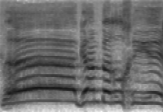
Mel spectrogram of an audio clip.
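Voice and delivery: high, slow, drawn-out cry of realization; acted exclamation. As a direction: exclaim it high, stretching the opening vowel. Acts out Isaac's reaction to Esau. (קריאת התפעלות גבוהה וממושכת)

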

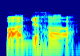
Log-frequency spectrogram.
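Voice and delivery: ਭਜਹਾ as bhaj-haa, no vowel after j; correct pronunciation. Shown as a demonstration. Teacher saying pronounce it this way, correct pronunciation. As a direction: join j straight onto haa in ਭਜਹਾ. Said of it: "ਇਸ ਤਰ੍ਹਾਂ ਉਚਾਰਨ ਕਰਨਾ ਹੈ".

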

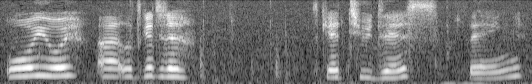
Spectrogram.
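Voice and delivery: normal talking voice

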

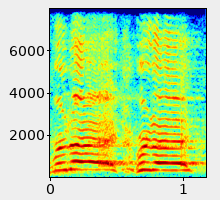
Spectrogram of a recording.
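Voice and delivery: high-pitched holler; mock urgent calling. Driver dodging branches, calling his head dog, high holler. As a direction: holler the name high, mid-action.

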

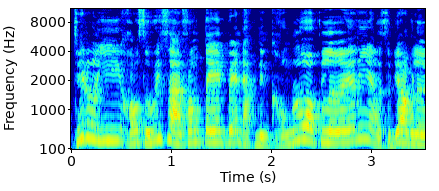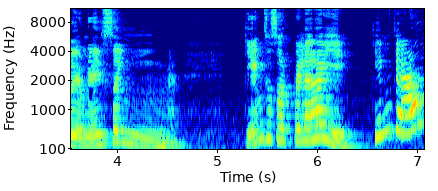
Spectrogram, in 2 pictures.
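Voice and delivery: overdone sarcastic wow, ending in a squeal; cheeky mock praise. Streamer teasing the game's science center, sarcastic gushing. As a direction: gush fake admiration to tease. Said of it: "ไอ้เหี้ยกวนตีนหน่อยดีกว่า".

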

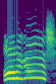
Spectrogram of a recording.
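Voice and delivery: high, loud, drawn-out oh my gosh; shocked high exclaim. Real, not acted. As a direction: gasp it out in shock.

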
